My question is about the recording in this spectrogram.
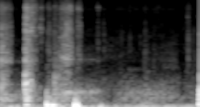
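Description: Faint scratchy handling noise with a few soft taps in the first second.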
